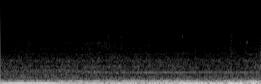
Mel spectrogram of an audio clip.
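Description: A car driven along a road on a detour around fallen power lines gives a steady, loud, low engine and road rumble that stays constant throughout, with no talk.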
